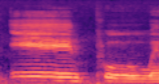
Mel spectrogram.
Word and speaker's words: Inpu: So then we see Inpu, Inip, right? Which we pronounce as Inpu, and we know it because of the determinative.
